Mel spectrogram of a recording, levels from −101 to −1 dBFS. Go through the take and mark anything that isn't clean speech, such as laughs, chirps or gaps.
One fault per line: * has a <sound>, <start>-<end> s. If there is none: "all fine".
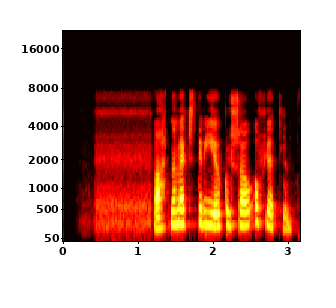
all fine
